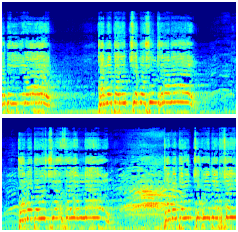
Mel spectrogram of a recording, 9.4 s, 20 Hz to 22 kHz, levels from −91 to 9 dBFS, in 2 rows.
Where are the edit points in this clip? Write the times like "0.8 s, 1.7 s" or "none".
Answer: none

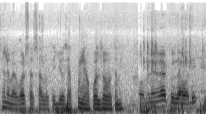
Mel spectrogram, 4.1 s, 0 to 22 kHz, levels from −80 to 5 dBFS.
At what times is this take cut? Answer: 2.9 s

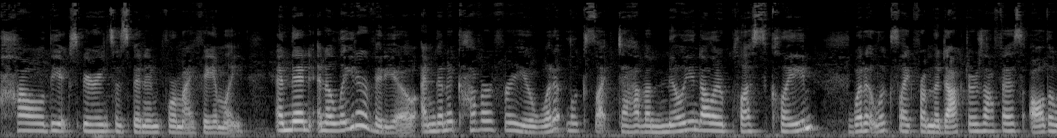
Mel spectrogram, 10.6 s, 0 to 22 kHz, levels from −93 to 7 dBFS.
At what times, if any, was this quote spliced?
8.5 s

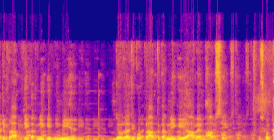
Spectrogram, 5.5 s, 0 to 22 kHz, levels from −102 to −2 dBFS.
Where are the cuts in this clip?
none

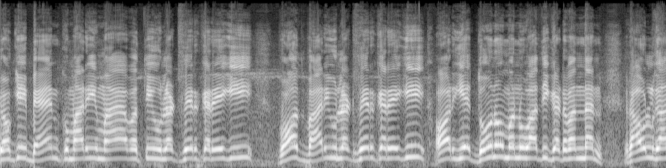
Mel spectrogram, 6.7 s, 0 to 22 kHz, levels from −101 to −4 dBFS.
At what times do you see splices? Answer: 4.2 s

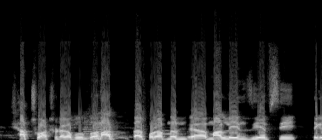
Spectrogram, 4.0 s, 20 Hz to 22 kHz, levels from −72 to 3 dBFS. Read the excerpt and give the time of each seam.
1.5 s

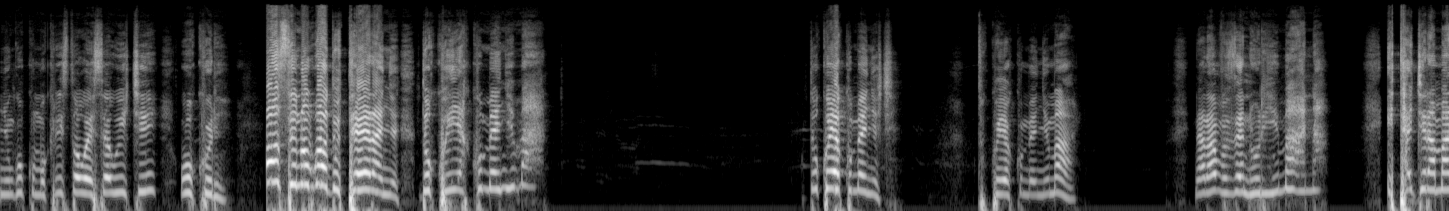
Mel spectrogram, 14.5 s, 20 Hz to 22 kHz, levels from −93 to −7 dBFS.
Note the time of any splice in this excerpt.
2.7 s

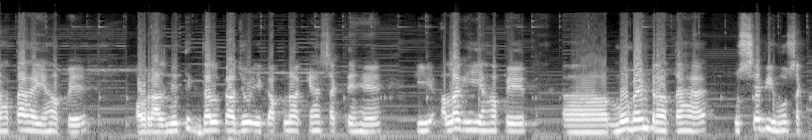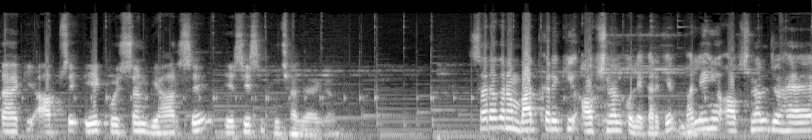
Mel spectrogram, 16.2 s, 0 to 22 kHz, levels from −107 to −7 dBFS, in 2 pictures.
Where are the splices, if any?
none

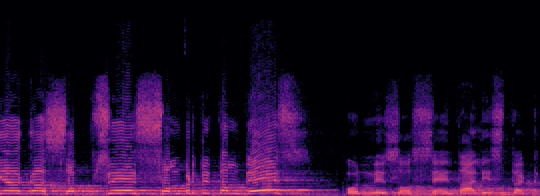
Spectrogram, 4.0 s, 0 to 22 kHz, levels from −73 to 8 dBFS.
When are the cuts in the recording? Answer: 2.5 s

